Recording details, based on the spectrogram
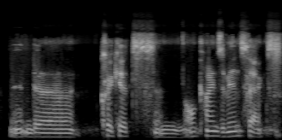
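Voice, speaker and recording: A man's medium-pitched voice at a very slow pace, with a dry, close sound and no echo. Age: 60s. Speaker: engineering professor on a long-distance bike trip. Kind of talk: radio interview. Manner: hesitant, many fillers and repetitions.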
